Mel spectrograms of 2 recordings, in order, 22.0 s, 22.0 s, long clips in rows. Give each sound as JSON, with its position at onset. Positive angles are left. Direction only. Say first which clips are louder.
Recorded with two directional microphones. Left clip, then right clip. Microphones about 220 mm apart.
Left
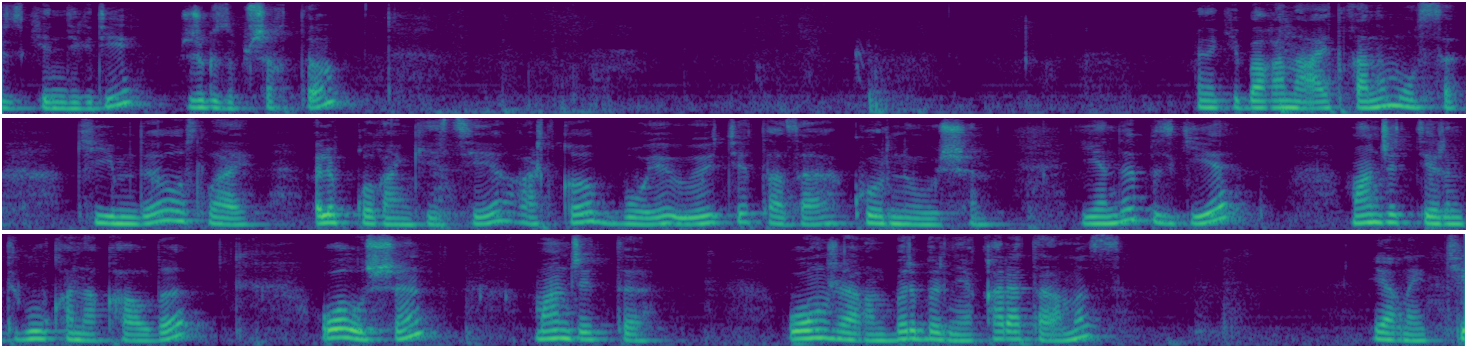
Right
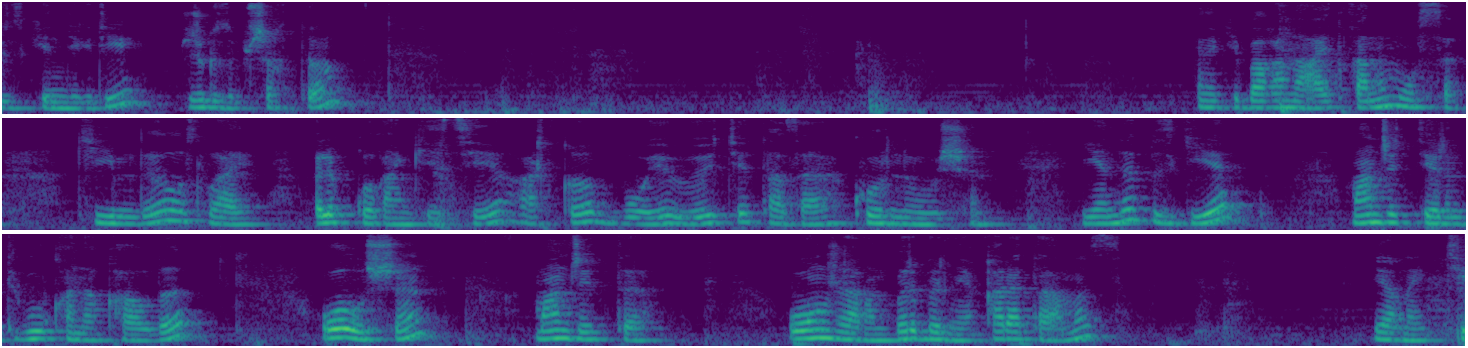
{"t": 0.0, "sound": "speech", "louder": "left 7 dB", "side_deg": 45}
{"t": 6.0, "sound": "speech", "louder": "left 6 dB", "side_deg": 45}
{"t": 21.5, "sound": "speech", "louder": "left 7 dB", "side_deg": 50}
